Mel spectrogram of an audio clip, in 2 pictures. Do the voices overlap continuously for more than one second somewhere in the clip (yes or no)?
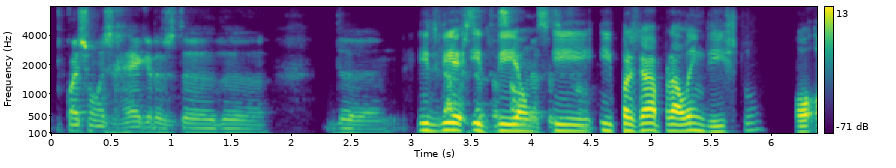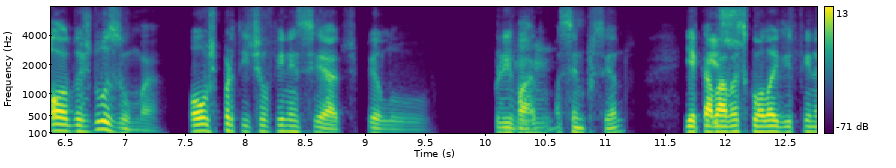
yes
